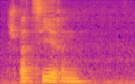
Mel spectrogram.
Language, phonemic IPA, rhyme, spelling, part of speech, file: German, /ʃpaˈtsiːʁən/, -iːʁən, spazieren, verb, De-spazieren.ogg
- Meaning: to take a walk, to stroll, to walk leisurely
